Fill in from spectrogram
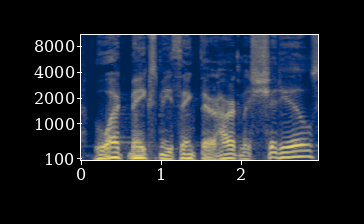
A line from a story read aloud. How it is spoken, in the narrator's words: snarled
